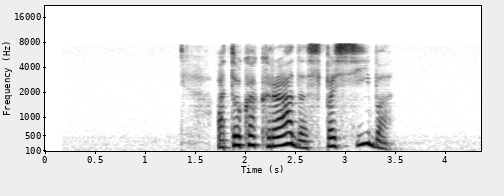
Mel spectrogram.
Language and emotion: Russian, positive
